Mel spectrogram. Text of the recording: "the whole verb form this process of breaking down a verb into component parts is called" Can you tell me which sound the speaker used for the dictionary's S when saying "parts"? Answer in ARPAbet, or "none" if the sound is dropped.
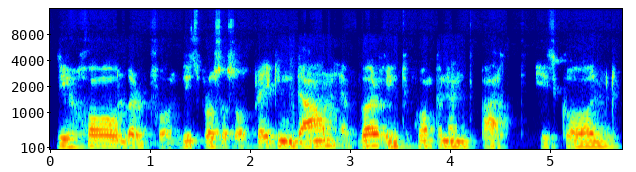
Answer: none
